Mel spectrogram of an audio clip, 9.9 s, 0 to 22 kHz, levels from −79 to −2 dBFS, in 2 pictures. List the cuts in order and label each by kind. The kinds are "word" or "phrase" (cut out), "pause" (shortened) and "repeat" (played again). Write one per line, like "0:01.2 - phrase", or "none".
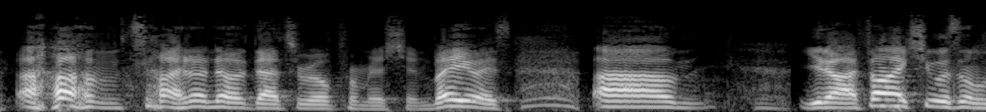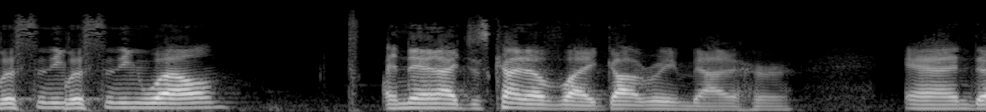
0:03.9 - pause
0:05.3 - repeat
